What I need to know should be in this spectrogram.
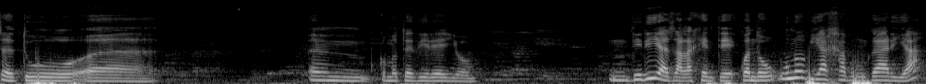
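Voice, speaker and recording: Mellow-voiced woman interviewer, hesitant. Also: fairly low pitch. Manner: hesitant, many fillers and restarts. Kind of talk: casual interview.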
